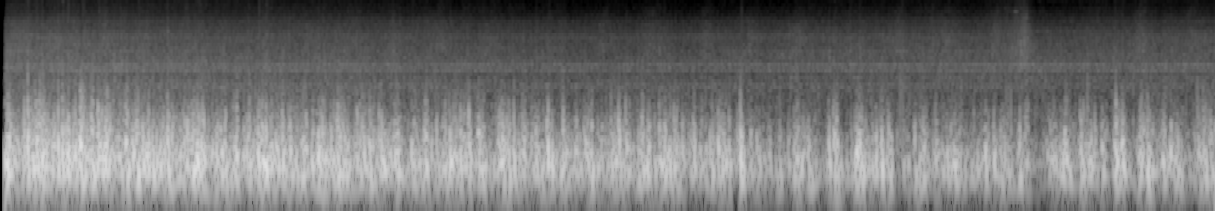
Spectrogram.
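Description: A motorcycle engine hums steadily while cruising.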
